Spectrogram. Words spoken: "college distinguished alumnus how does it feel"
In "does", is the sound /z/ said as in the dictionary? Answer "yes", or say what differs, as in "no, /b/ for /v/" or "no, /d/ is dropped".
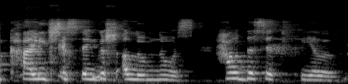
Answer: no, /s/ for /z/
